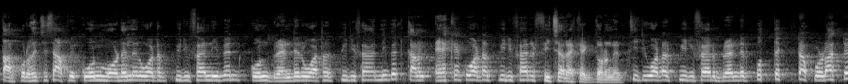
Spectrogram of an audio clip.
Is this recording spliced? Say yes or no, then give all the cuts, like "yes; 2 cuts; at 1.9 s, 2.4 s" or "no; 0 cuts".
yes; 1 cut; at 6.3 s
